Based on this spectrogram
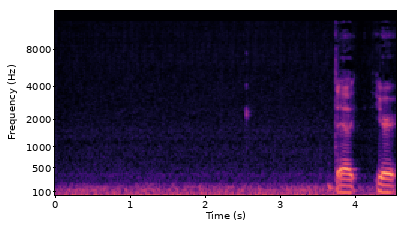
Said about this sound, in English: Your audio broke up. Can't hear you. Fucking internet.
